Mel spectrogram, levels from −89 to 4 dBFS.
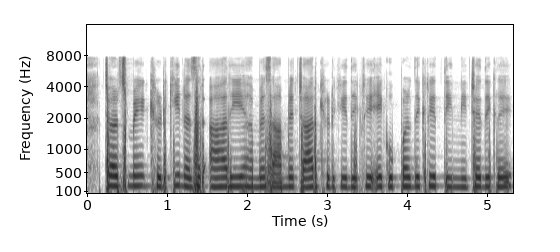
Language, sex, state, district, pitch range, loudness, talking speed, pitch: Hindi, female, Uttar Pradesh, Hamirpur, 195-205 Hz, -18 LUFS, 260 wpm, 200 Hz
